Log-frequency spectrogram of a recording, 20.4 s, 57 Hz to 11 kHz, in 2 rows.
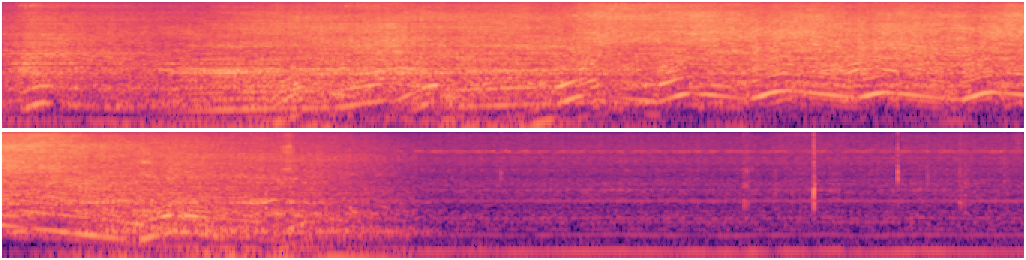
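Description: Several BMW E30 engines being revved. One is blipped rhythmically about once a second, its pitch rising and falling, over others revving at once. About two-thirds of the way through the revving dies away to a low steady hum, with a few light clicks near the end.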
